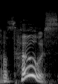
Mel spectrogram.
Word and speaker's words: papoose: Papoose.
